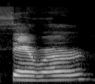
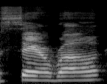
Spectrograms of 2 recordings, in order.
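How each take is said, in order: First: Sarah said as "Sarer" with an R on the end; Sarah with an added R. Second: Said in the usual way. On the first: Shown as a demonstration. A viewer explaining local speech, saying Sarah with an R at the end. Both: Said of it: "they put an R on it".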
